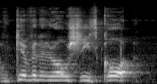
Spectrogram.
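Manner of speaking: very high, loud put-on Scottish accent. Introducing a friend who went to Scotland, the speaker tries a put-on Scottish accent. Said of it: "That's my Scottish accent".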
